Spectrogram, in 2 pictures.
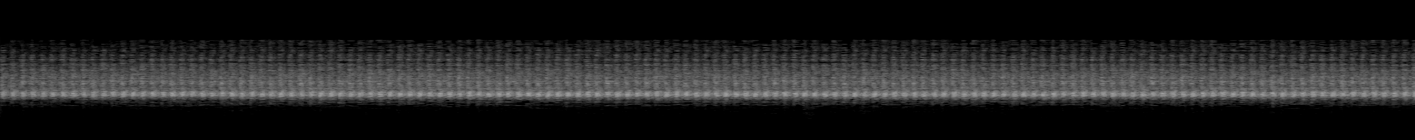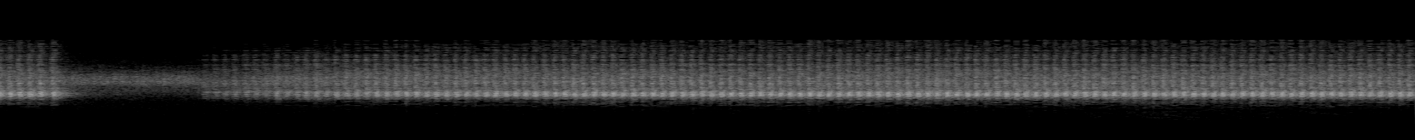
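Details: Insistent high-pitched grasshopper chorus, rapidly pulsed and even, that fades abruptly midway for about a second before gradually returning to full strength; nothing else audible.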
